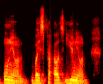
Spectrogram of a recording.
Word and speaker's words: Union Berlin: Union Berlin right right it's pronounced onion by Sprouts Union pronounced onion Berlin right so Unum Berlin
